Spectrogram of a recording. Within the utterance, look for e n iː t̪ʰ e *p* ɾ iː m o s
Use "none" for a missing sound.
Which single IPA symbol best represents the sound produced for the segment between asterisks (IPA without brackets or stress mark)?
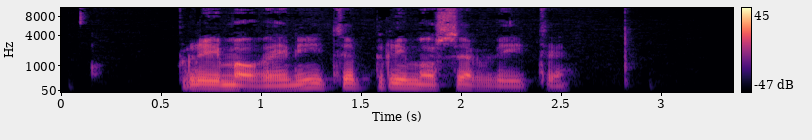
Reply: p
